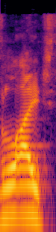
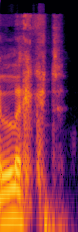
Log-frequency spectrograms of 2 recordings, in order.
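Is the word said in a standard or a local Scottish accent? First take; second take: standard; local Scottish. First: It is said with a standard English pronunciation. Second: It is said with a local Scottish 'ch' sound.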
